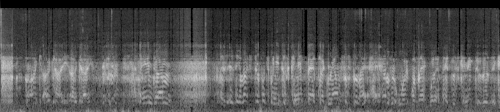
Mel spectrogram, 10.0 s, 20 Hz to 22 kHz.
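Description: A distant amateur station's voice received on 20 m single-sideband through a Yaesu FT-857D's speaker: thin, band-limited speech over a bed of static, a long-haul HF signal with a noticeable multipath echo.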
